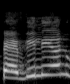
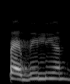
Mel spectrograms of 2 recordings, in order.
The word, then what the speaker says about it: pavilion: दूसरा पॉइंट लिखो, द पेविलियन were lightly arc. पेविलियन, पेविलियन क्या होता है? पेविलियन क्या होता है यार? क्रिकेट में पेविलियन लिखा है, ऐसी तरीके से उसको प्रॉपर प्रोनाउंसिएशन पेविलियन होता है।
